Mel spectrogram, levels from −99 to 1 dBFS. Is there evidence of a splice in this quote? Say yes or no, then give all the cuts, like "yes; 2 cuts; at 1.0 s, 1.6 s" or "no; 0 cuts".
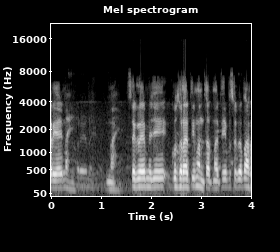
yes; 1 cut; at 1.4 s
